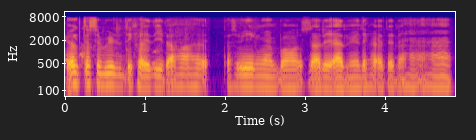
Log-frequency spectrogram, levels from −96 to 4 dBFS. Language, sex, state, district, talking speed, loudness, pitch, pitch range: Hindi, male, Bihar, Patna, 195 wpm, -20 LUFS, 120 Hz, 115-125 Hz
